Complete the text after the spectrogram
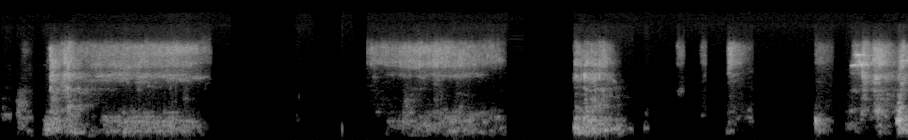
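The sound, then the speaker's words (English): A cat being let out of a room: several loud, rough bursts of noise, each lasting a second or two, separated by pauses and ending in a quick flurry of short sounds. No one talks. “Just letting my cat out.”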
